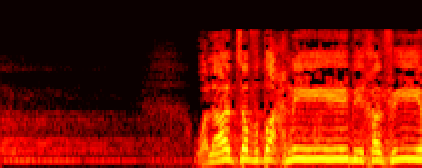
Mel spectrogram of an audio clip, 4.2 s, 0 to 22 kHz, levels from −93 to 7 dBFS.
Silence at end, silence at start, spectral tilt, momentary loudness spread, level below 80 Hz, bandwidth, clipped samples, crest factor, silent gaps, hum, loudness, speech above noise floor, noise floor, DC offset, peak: 0 s; 2 s; -5.5 dB/octave; 4 LU; -58 dBFS; 10.5 kHz; under 0.1%; 16 dB; none; none; -20 LUFS; 41 dB; -60 dBFS; under 0.1%; -6 dBFS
